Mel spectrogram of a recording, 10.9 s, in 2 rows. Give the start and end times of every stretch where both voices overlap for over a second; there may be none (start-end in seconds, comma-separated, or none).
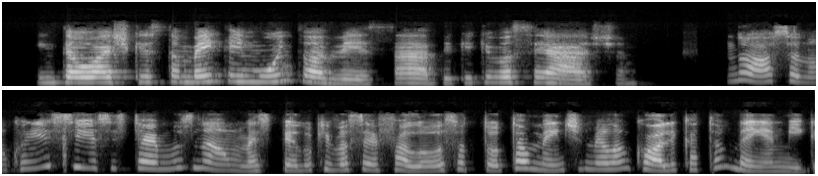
none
